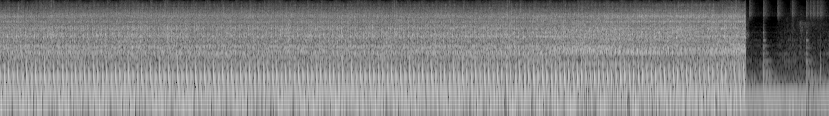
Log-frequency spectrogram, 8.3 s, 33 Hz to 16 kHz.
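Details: 2022 Kawasaki KX450 with a no-hot-start fault: a loud, steady bark with a crisp, even firing beat, running cleanly until cut off; runs normally.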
